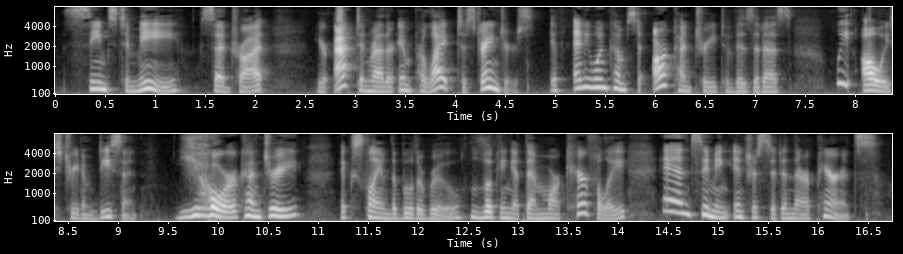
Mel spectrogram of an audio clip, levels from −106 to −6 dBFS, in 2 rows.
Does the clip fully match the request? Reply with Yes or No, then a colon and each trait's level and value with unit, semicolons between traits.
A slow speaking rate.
No: average, 145 wpm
